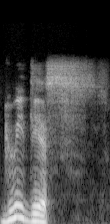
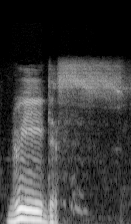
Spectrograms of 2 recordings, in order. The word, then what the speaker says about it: greatest: You need to get a T at the end. Greatest. Greatest. Greatest.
